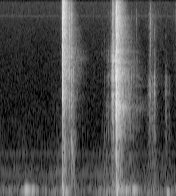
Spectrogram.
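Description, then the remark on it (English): An amber ale bottle is opened: two sharp pops, each trailing a brief hiss of escaping gas, then a few faint clicks amid quiet. “so this amber ale is an ideal beer for showing people that a darker brew can still be refreshing and balanced.”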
